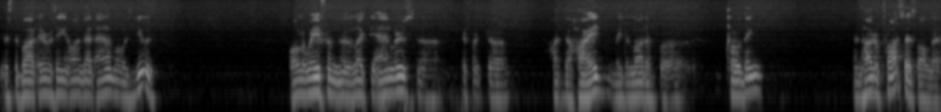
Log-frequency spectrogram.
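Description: A man talks at a moderate pace in a fairly low pitch, with a dark, mellow tone and a somewhat breathy quality. His pitch variation is ordinary, and he leaves long, frequent pauses. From Nez Perce. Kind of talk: talk to an audience. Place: tent.

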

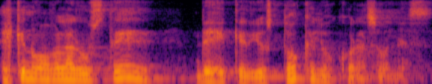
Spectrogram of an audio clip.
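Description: In a Salvadoran accent, a man speaks with lively intonation and a fairly high pitch. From El Salvador, San Miguel; El Salvador. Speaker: pastor. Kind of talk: sermon. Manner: animated. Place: church. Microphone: handheld.

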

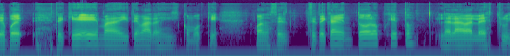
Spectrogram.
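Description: A man speaks in a bright, sharp tone. His pace is moderate and his pitch variation ordinary. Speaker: gaming YouTuber. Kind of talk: tutorial. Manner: halting.

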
